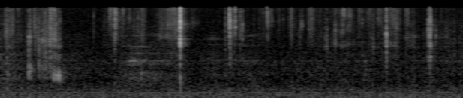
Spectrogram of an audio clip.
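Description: Faint handling of a small cardboard box and paper instruction booklet: a few light clicks and rustles, the sharpest about two and a half seconds in, over a faint low pulsing hum.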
